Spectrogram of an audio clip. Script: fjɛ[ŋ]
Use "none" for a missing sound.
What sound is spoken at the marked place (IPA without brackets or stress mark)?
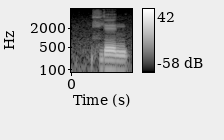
ŋ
